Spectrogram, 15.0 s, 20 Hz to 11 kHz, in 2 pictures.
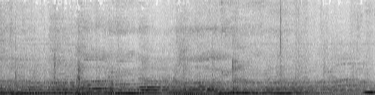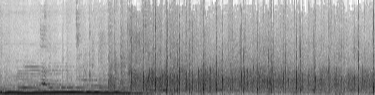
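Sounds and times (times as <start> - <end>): dance music: 0.0 - 10.6
audience applause: 9.3 - 15.0.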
